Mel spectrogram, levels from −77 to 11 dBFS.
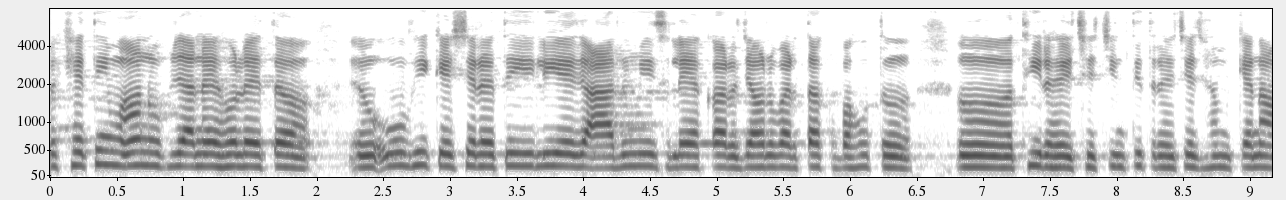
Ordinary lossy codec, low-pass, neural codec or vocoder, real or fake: none; none; none; real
